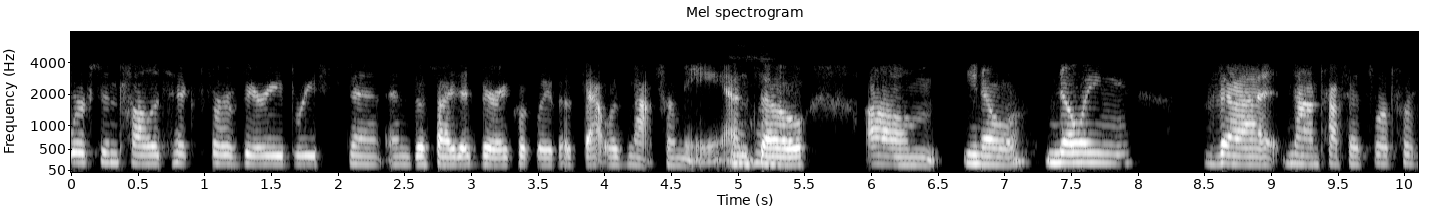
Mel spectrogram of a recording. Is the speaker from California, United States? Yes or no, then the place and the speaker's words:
no; Lansing, Michigan, United States; I have had the opportunity to work for tiny little organizations right here in my hometown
